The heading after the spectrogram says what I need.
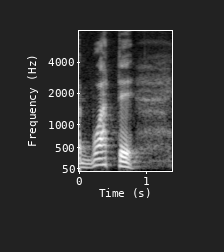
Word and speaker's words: Boiteux: E a Luciana tem um sobrenome em francês, que é Boité. Então, se escreve Boiteaux.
